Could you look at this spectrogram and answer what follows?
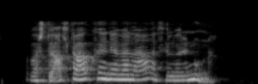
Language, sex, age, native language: Icelandic, female, 40-49, Icelandic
